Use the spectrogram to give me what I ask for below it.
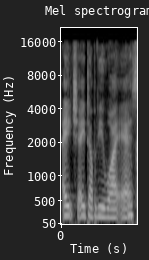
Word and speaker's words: Hawes: Hawes, I don't know how you pronounce it. It's Haways. Okay. Haywis Roberts.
